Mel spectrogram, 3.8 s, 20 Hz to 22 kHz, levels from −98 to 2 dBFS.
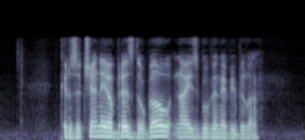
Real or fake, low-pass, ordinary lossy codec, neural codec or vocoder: fake; 7.2 kHz; none; codec, 16 kHz, 1.1 kbps, Voila-Tokenizer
